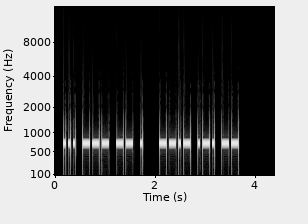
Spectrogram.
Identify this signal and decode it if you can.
Morse code, heard as a keyed tone, about 25 wpm, 700 Hz. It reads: SOME QRM
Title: Common QSO Phrases 25wpm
